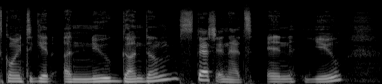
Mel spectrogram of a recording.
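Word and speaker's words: ν: going to get a new gundam sketch and that's nu uh and uh let's see that is the rx 93 ffv gundam but the v is the greek symbol pronounced new um which is a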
